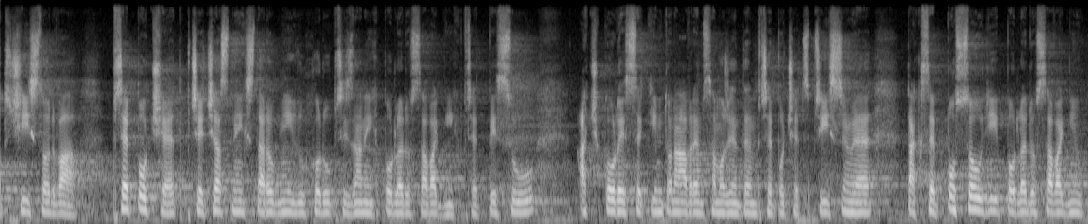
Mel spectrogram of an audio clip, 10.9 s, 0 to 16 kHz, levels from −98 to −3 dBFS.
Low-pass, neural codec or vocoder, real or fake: 14.4 kHz; vocoder, 48 kHz, 128 mel bands, Vocos; fake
